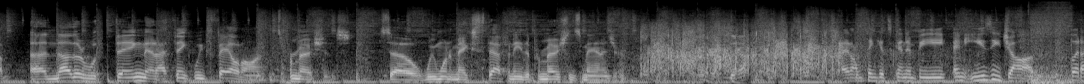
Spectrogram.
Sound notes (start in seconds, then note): 6.2 applause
